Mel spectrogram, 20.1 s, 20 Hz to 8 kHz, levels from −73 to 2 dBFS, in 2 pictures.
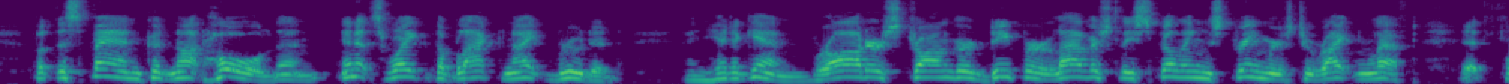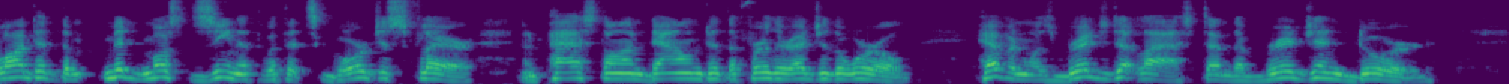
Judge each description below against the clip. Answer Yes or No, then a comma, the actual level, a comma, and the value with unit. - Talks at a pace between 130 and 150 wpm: No, average, 170 wpm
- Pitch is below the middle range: No, medium, 165 Hz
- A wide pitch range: No, average, 4.2 semitones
